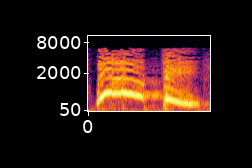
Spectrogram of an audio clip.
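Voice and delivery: very high, loud drawn-out yell; joyful whoop. Retold or imitated. Preacher finding a new truth on an airplane, joyful whoop. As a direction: let out a re-enacted holler of delight.

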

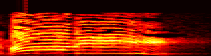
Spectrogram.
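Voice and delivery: very high, loud, drawn-out yell; lost child's scream. Retold or imitated. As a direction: scream for mother as a lost kid. Lost child calls mother, retold.

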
